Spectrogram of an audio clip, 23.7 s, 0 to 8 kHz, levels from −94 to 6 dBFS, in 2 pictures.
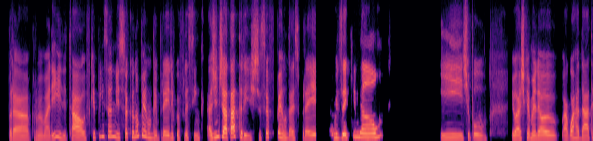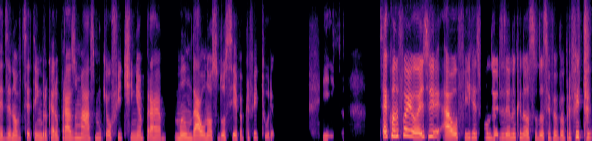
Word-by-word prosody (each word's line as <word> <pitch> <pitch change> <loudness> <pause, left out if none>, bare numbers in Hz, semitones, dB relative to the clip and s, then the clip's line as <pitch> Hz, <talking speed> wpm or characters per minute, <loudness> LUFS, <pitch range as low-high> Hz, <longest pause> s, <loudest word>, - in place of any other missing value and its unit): pra 170 -2 +1
para 185 +3 -16
o - - -9
meu 170 - -5
marido 185 - -2
e - - -14
tal?", 200 +1 +4
eu 190 - -7
fiquei 245 +5 -8
pensando 305 +2 -2
nisso, 240 -5 -3
só 245 - +1
que 240 - -19
eu - - 0
não 300 - 0
perguntei 250 - -1
pra 195 +1 -4
ele, 195 +2 0
porque 205 - -7
eu - - -10
falei 205 0 -7
assim: 205 -2 -10
"C 210 - -20
a 200 - +1
gente 275 +6 +2
já 260 -4 +9
tá 270 +4 +8
triste 195 -8 -2
se 210 - -4
eu - - +2
f 250 0 -27
perguntar 210 -6 +1
isso 200 0 -8
pra 200 -3 -2
ele, 205 +1 +3 0.3
vai 215 - -11
me 235 - +1
dizer 225 -2 +6
que 285 - -4
não" 240 -2 +6 1.3
eh, 210 0 -1
tipo, 210 -2 -3 0.5
eu 200 - 0
acho 185 +1 +3
que - - -5
é - - +1
melhor 200 -1 +3
eu 195 -2 -1
aguardar 210 +1 +1
até 210 +2 -5
19 205 -1 -5
de - - -22
setembro, 210 -3 -5
que 215 - -10
era 210 - -1
o - - -11
prazo 205 +1 0
máximo 220 0 -2
que 220 - -10
a - - -2
OFII 220 +1 -8
tinha 205 -1 -5
pra, 200 -1 -1 0.3
mandar 200 -1 +2
o 205 0 -1
nosso 195 0 -5
dossiê 200 +1 -4
para 205 +1 -13
a - - -30
prefeitura. 220 -9 -11 1.0
Isso. 345 -1 -11 0.9
Só 290 - +5
que - - -4
quando 335 -2 +6
foi 350 -1 +5
hoje, 295 +4 +3
a 220 0 +6
OFII 225 0 -2
respondeu 240 -3 -5
dizendo 220 +1 -4
que 240 - -6
o - - -5
nosso 215 0 -4
dossiê 210 +3 -4
foi 210 -2 -5
para 200 -1 -4
a - - -12
prefeitura. 235 +1 -1
215 Hz, 225 wpm, -24 LUFS, 200-240 Hz, 1.3 s, já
